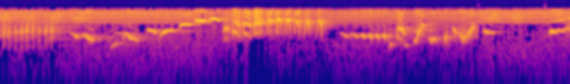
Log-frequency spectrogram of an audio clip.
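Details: White-rumped shama from Aceh, a recording used as a model song for training: varied rich whistled phrases, rising and falling slurs, with quick chattering notes in between, over a steady high hiss of insects.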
